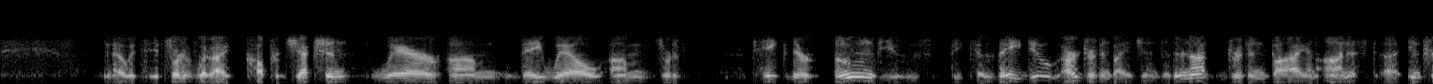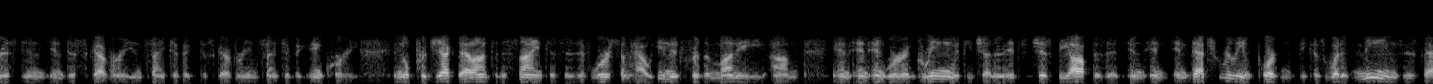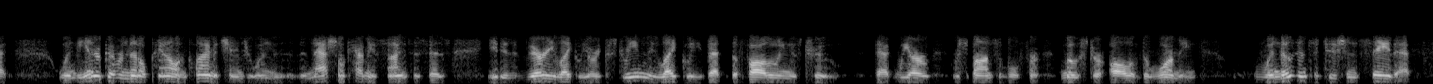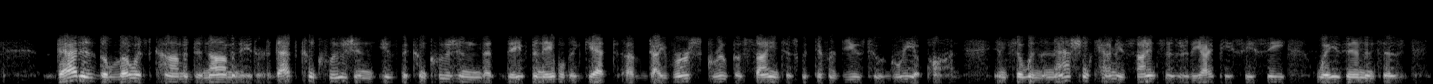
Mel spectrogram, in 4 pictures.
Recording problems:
phone-call audio; poor line

